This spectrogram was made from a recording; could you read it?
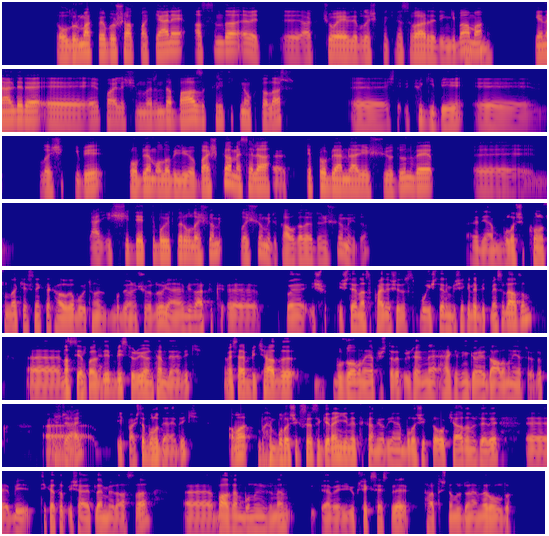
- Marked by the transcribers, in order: scoff
- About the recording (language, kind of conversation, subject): Turkish, podcast, Ev işlerini adil paylaşmanın pratik yolları nelerdir?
